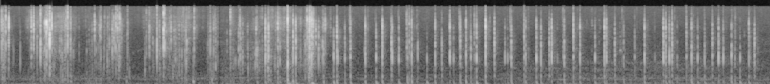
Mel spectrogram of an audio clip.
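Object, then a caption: Cardboard package in a plastic sleeve. Long nails scratch and tap on a cardboard beeswax wrap pack in a plastic sleeve, first on the back and then the front. Dozens of quick, bright crinkling taps and scratchy rustles rise and fall, each dying away almost instantly. The sound is mostly high and papery, with little low end.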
